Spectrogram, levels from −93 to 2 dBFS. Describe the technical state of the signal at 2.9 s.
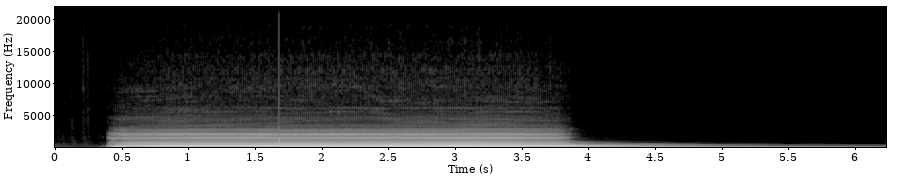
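At 2.9 s the signal is intact, with no audible fault at that moment.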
